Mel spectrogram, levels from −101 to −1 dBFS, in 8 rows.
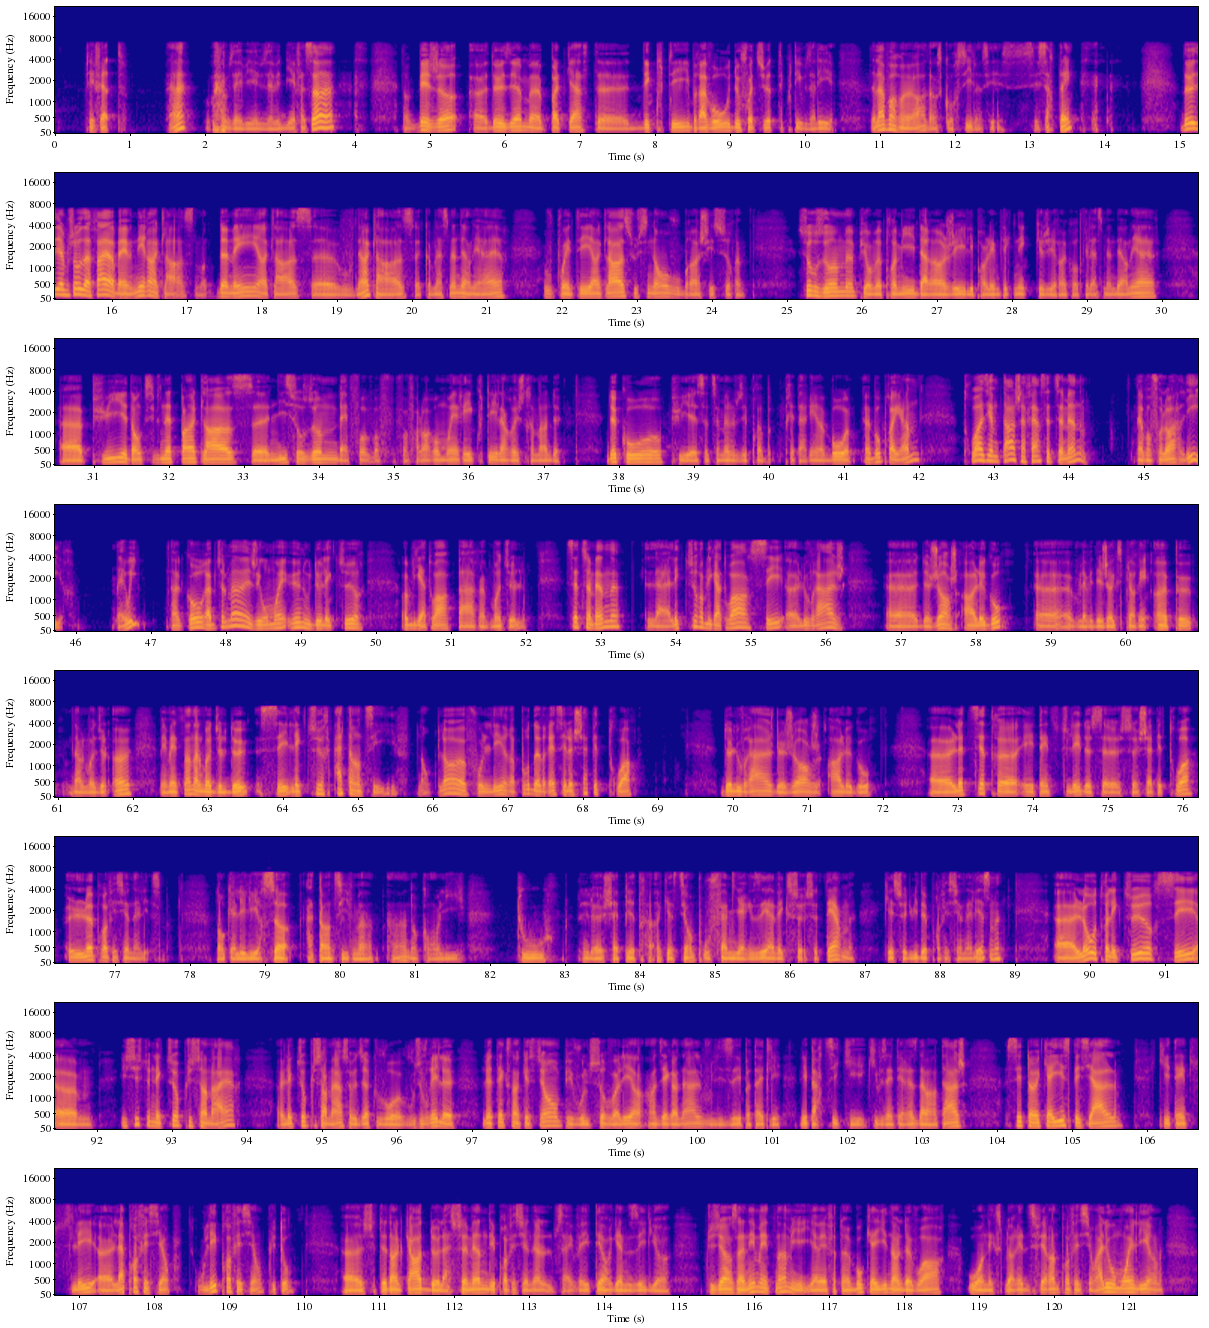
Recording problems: high frequencies cut off; noticeable; nothing above 6.5 kHz

